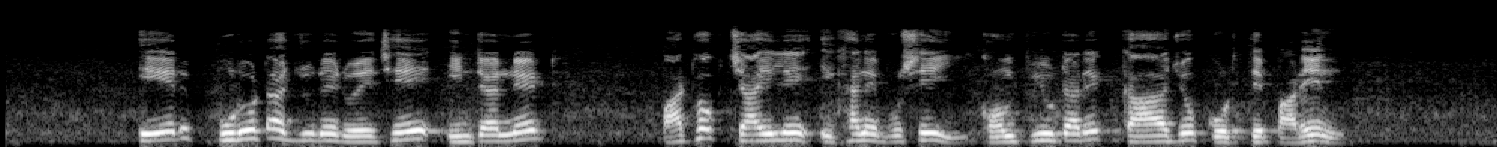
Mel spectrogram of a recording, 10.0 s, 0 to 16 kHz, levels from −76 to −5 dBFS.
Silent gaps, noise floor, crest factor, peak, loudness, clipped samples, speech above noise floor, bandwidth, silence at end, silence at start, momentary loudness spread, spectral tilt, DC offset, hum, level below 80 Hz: none; -48 dBFS; 14 dB; -2 dBFS; -14 LUFS; under 0.1%; 34 dB; 7.6 kHz; 1.05 s; 0.95 s; 5 LU; -6 dB/octave; under 0.1%; none; -54 dBFS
